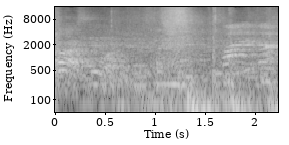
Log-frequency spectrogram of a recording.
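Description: Children's voices chattering and calling out in a gym hall, with a dull low thump a little past halfway.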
